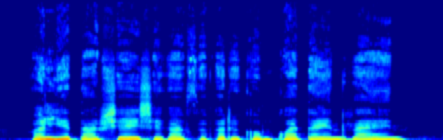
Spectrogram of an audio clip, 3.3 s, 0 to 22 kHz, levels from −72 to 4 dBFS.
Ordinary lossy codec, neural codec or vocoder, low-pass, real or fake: none; none; none; real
